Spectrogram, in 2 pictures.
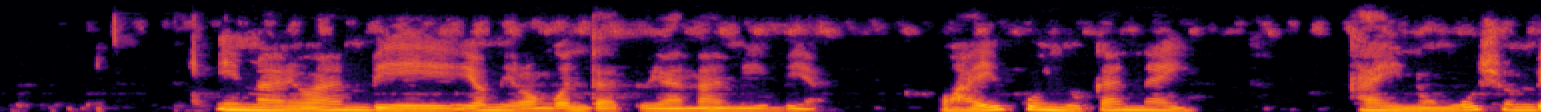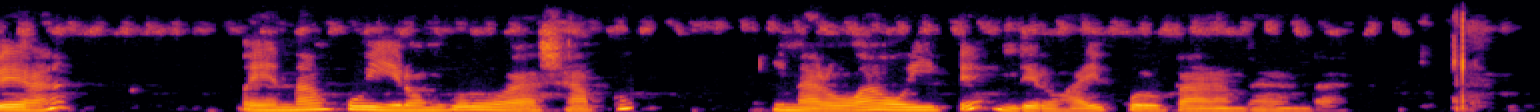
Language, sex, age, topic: Oshiwambo, female, 18-24, finance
